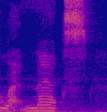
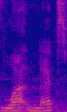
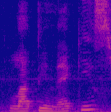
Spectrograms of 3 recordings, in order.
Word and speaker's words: Latinx: in the language versus latinx because when you try to pronounce it in spanish it would be like latineckis or whatever which doesn't make sense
